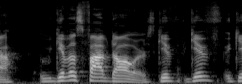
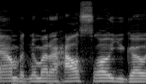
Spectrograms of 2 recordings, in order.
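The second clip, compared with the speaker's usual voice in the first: normal talking voice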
